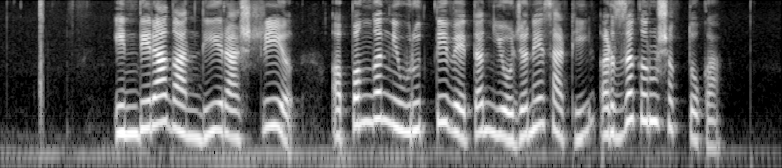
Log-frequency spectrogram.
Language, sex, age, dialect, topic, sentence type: Marathi, female, 36-40, Standard Marathi, banking, question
